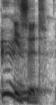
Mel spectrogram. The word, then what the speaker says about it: izzard: Izzard. – So you spell zoo, Izzard-O-O. – No, it's spelled like blizzard without the BL. I-Z-Z-A-R-D.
